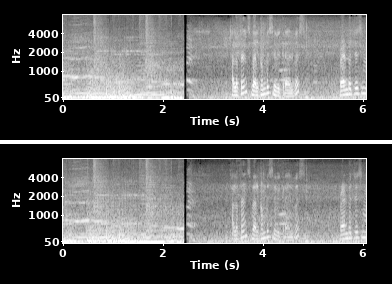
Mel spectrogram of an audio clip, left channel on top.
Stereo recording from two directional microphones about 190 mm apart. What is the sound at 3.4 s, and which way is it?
Speech, 20° left (ahead or behind).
